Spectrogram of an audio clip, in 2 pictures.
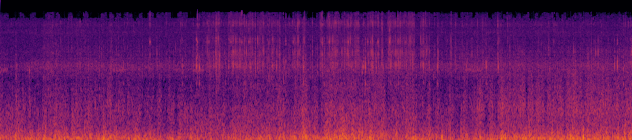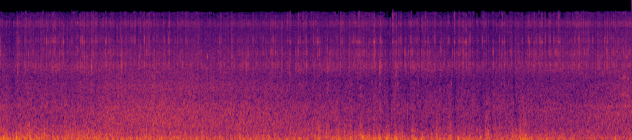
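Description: Wind rushes and buffets loudly against the microphone.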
